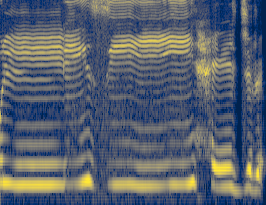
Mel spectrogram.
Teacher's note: ہجر پہ جیم پہ کلکلا ہوگا اور را کو ساکن کر دیں گے وقف کی صورت میں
